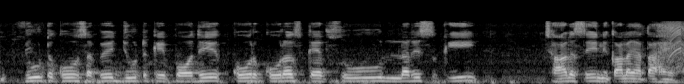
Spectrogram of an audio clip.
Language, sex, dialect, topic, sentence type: Hindi, male, Kanauji Braj Bhasha, agriculture, statement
